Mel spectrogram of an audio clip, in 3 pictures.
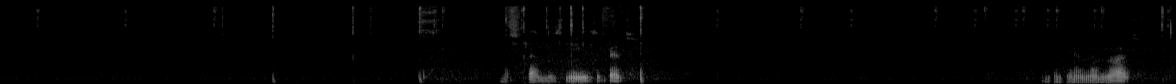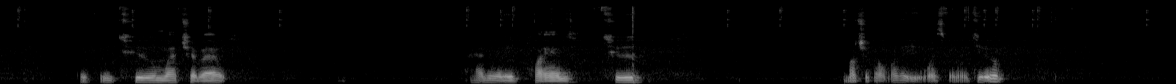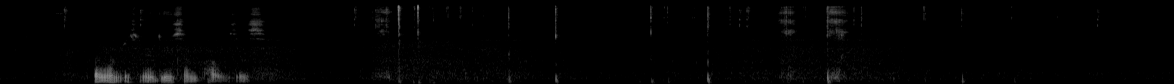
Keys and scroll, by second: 2.3 f, 2.7 g, 3.6 f, 4.2 g, 5.3 2, 6.4 b, 11.3 b, 11.6 space, 17.3 space, 17.8 space, 18.1 b, 22.3 b, 27.5 1, 28.6-32.5 typing, 34.2 b.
